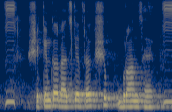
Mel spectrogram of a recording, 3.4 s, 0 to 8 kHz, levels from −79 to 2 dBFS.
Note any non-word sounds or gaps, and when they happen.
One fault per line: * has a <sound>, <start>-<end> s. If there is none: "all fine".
all fine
